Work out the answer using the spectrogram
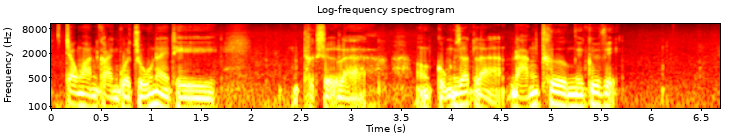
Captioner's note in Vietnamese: khịt mũi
